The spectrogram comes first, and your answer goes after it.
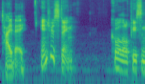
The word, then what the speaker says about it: Taipei: to say that it's it's technically pronounced Thai Bay Thai Bay uh-huh the people I lived in Taiwan for a couple of years when I was younger so I used to I knew used to know Chinese but it's been so long since I've actually spoken it but yeah the actual name is pronounced tae bay interesting cool little piece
